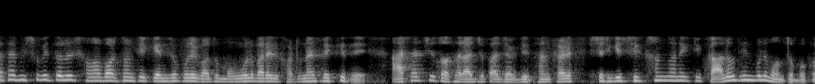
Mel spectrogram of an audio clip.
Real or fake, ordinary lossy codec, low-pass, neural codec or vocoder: fake; AAC, 24 kbps; 3.6 kHz; codec, 24 kHz, 0.9 kbps, DualCodec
